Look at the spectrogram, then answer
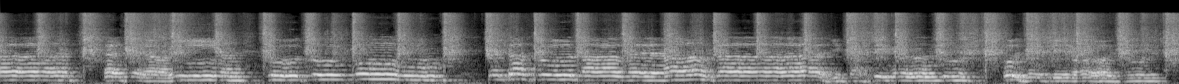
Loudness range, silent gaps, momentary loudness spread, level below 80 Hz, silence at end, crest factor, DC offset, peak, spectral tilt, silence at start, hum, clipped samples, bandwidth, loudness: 1 LU; none; 3 LU; -46 dBFS; 0 s; 14 dB; under 0.1%; 0 dBFS; -2.5 dB/octave; 0 s; none; under 0.1%; 12 kHz; -13 LUFS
